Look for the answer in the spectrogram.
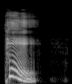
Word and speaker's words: te: Te. So it's almost like the D sound in English, te.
